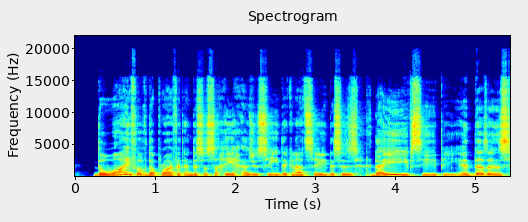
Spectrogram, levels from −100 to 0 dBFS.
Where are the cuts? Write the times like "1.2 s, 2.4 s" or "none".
3.6 s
